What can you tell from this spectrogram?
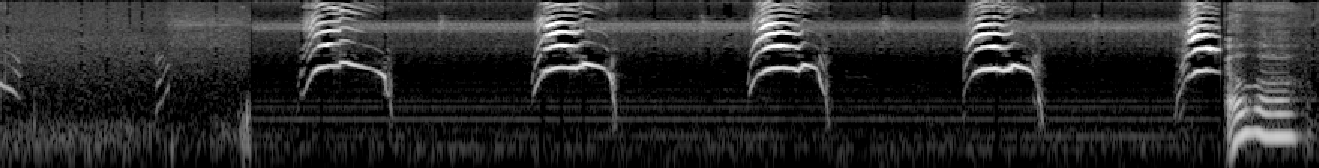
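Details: High, arched kitten meows repeat steadily about every one and a half seconds, five clear cries in a row, the last dropping lower, with a faint constant high hum behind them.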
